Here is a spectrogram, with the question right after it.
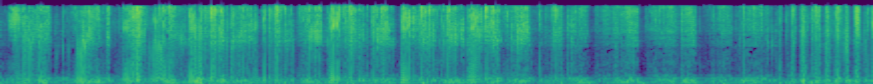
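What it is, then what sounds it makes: Metal microphone grille scratched. Long yellow nails on both hands scratch fast and hard at the sides of the uncovered mesh grille of a black metal USB microphone. The result is a dense, continuous rasping scrape with a heavy low, boomy rumble and bright, gritty edges.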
